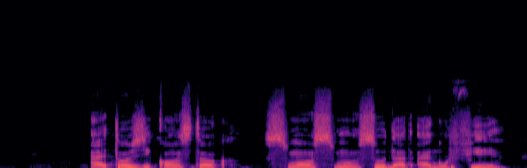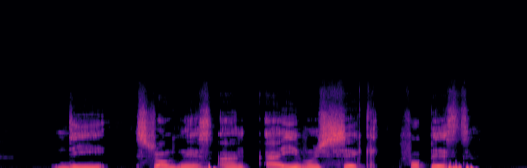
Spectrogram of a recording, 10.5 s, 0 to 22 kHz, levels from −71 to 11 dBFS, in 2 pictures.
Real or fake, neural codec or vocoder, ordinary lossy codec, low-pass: real; none; none; none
